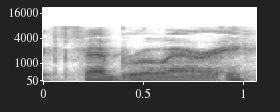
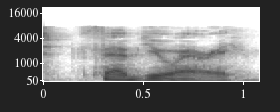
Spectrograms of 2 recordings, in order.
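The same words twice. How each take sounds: First: "February" said carefully as FEB-roo-airy; self-conscious full R. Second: "February" said as FEB-yoo-airy; without first R. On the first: Showing self-conscious speech, "February" as FEB-roo-airy. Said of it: "if you're being self-conscious about it". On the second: Giving the dominant pronunciation, "February" as FEB-yoo-airy. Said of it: "without the first R". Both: Shown as a demonstration.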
